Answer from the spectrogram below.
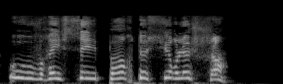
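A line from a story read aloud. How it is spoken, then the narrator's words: Shouting. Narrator (French): cria Zed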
